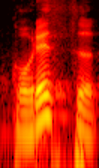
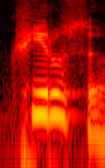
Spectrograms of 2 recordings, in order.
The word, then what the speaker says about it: 고레스: 그래서 나중에 인터넷 찾아보시면요, 고레스 또는 퀴루스, 원래 이제 발음이 퀴루스거든요. 성경이니까 고레스라고 이제 이름을 놓은 거예요.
